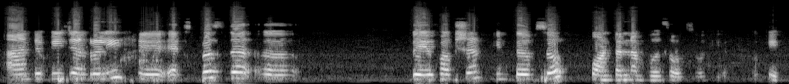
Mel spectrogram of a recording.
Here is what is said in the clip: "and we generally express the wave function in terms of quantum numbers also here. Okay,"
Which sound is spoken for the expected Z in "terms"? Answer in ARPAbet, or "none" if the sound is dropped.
S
